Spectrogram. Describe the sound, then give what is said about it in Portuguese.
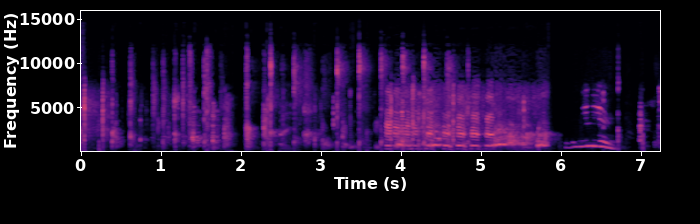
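Sharp, uneven claps from a group open the sequence, then dogs break into loud, overlapping barks and yelps, ending with a drawn-out whining bark that rises and falls in pitch. “Cachorrada vai latir agora, mas não tem problema não.”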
